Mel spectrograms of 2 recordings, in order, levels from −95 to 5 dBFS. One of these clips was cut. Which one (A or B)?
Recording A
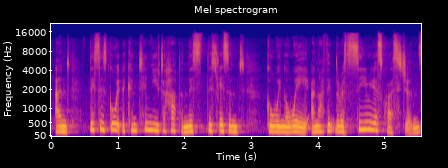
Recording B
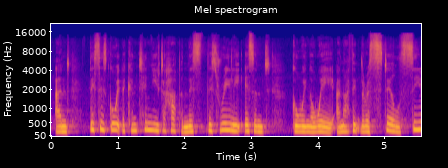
A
